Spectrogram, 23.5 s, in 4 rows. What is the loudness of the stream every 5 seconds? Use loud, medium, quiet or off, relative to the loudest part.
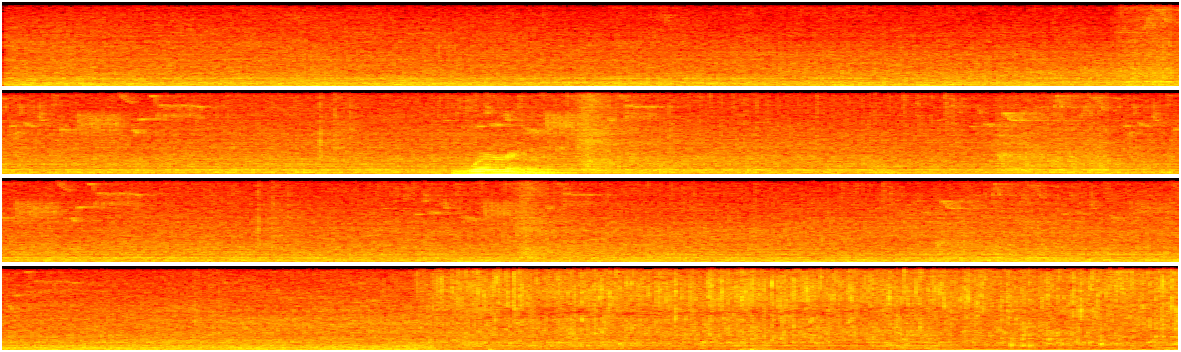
medium, medium, medium, loud, loud.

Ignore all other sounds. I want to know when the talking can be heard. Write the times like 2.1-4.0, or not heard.
8.1-8.8.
